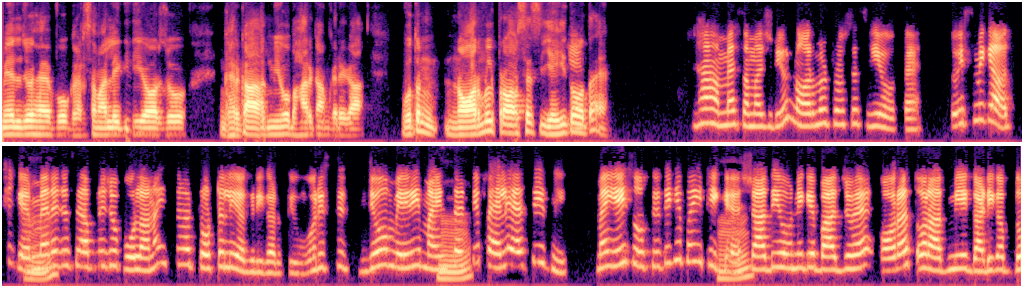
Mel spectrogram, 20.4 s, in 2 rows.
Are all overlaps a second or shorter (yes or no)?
yes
